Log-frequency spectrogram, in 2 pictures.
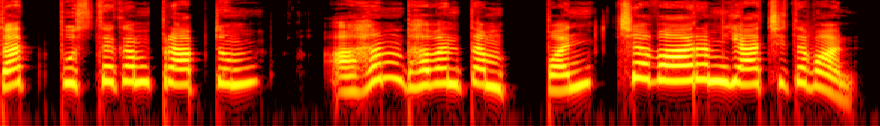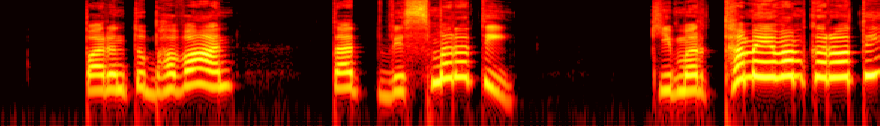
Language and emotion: Sanskrit, angry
